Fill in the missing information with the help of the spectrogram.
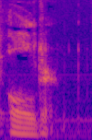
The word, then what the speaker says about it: Older: You, we need to tell the listeners, are Daniel Jose Older. – That's me. – And all of those are basically as written, older, as in younger, older, Jose.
